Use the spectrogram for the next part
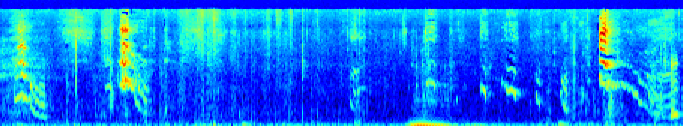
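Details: Border Collie puppies, two weeks old, playing together for the first time: sharp falling yelps and whines in bursts, low grumbling growls between them, and a loud squeal near the end.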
